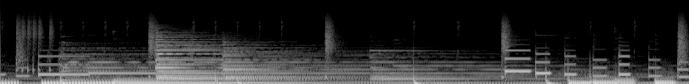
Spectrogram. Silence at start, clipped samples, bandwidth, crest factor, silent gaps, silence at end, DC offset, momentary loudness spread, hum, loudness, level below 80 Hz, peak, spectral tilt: 0 s; under 0.1%; 7.6 kHz; 16 dB; none; 0 s; under 0.1%; 14 LU; none; -20 LUFS; -20 dBFS; -2 dBFS; -8 dB/octave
